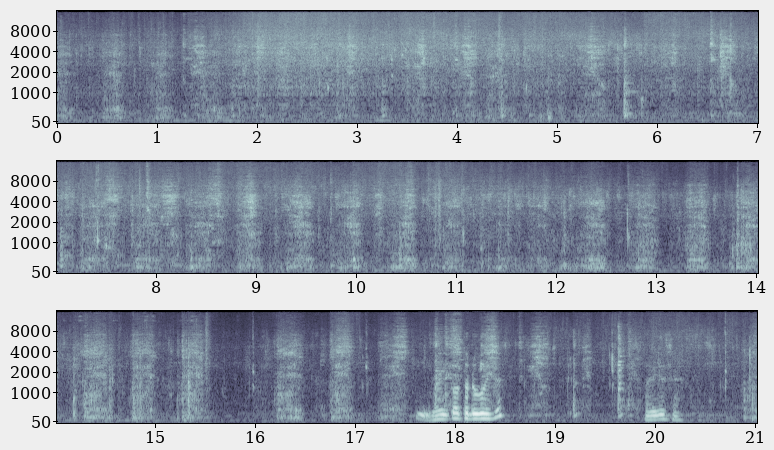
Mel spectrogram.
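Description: A coconut is scraped against a metal grater blade with rapid rasping strokes.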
